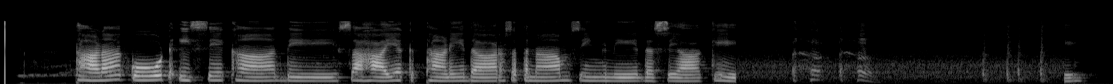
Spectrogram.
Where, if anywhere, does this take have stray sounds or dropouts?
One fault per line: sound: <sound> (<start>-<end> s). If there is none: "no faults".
sound: cough (7.9-8.8 s)
sound: thud (9.8-10.5 s)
